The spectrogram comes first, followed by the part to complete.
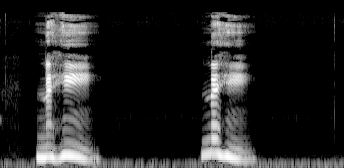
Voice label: Common Hindi Phrases for travel No

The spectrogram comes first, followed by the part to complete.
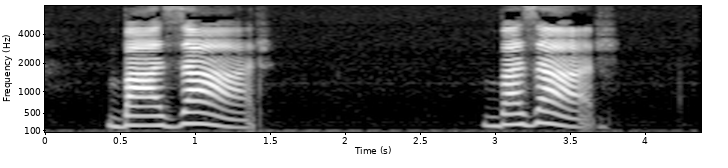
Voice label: Common Hindi Phrases for travel The market

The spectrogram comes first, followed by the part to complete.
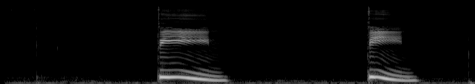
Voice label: Common Hindi Phrases for travel Three

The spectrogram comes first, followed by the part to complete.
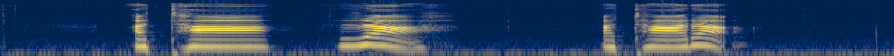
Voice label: Common Hindi Phrases for travel Eighteen

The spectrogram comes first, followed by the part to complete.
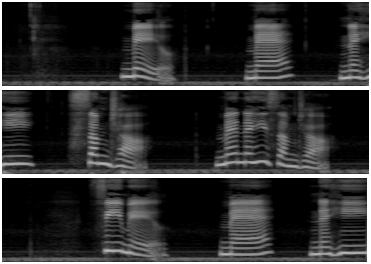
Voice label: Common Hindi Phrases for travel I dont understand

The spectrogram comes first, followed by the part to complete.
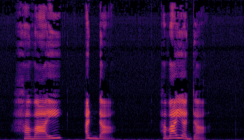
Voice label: Common Hindi Phrases for travel The airport

